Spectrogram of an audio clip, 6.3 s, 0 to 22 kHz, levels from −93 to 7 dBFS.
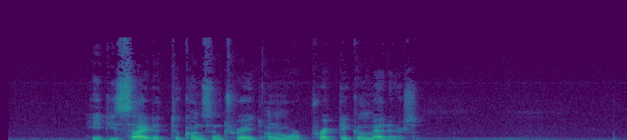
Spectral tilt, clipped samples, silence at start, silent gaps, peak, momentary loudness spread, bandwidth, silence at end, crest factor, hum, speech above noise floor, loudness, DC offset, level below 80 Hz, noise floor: -4.5 dB/octave; under 0.1%; 0.9 s; none; -16 dBFS; 14 LU; 16 kHz; 2.15 s; 24 dB; none; 34 dB; -37 LUFS; under 0.1%; -86 dBFS; -71 dBFS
